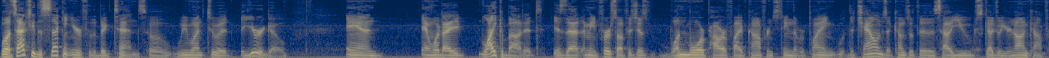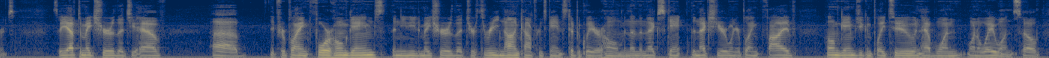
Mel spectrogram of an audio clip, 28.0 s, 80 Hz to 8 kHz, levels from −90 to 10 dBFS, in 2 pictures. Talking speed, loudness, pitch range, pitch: 235 wpm, -27 LUFS, 105-120 Hz, 110 Hz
